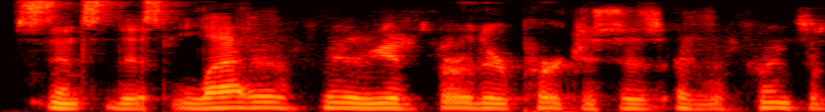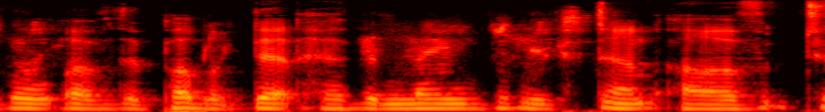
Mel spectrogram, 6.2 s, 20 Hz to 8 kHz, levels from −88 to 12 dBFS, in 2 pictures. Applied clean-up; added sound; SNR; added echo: neural mask model Resemble Enhance denoiser.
